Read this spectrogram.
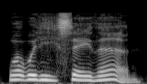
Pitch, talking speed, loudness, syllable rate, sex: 185 Hz, 205 wpm, -15 LUFS, 3.8 syllables/s, female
